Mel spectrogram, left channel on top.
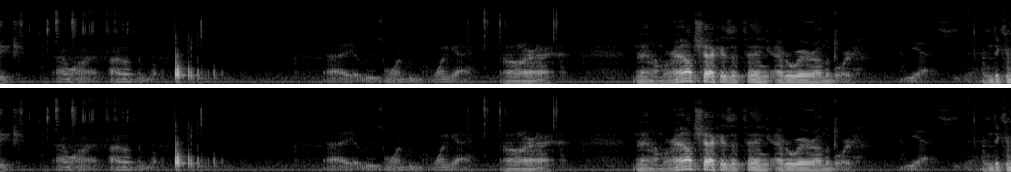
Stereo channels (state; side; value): identical; both; correlation 1.00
